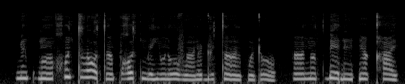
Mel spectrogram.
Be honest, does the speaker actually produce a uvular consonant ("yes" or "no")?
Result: yes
